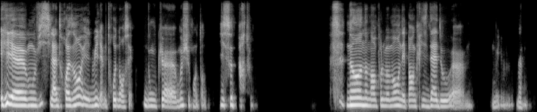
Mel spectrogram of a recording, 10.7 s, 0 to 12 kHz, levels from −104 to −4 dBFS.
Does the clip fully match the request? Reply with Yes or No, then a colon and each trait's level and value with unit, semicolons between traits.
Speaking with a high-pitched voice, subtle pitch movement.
Yes: high, 200 Hz; narrow, 2.2 semitones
